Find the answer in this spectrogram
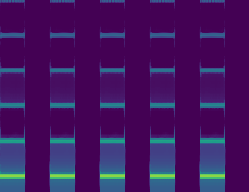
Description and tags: Annoying beeping like an alarm clock.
